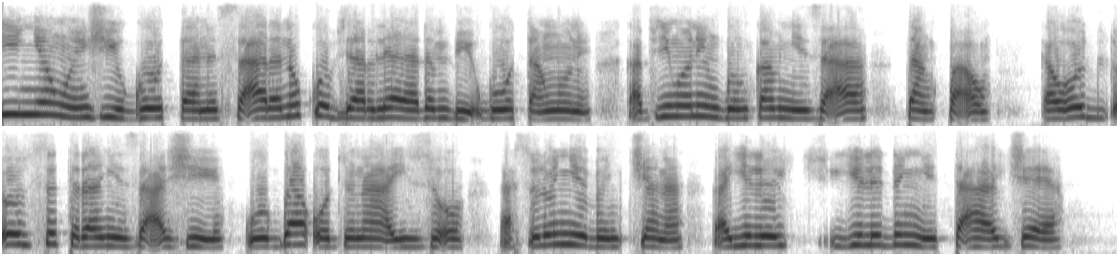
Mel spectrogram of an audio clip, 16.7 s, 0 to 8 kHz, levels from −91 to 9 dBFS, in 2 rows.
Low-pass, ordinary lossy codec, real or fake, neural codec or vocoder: 7.2 kHz; Opus, 16 kbps; real; none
